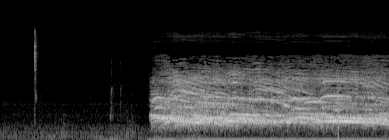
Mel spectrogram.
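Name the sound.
booing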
